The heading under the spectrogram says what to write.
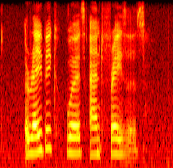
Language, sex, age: English, female, 19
